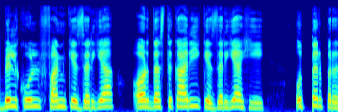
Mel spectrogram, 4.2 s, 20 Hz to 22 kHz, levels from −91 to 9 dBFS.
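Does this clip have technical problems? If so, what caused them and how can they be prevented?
No, there are no technical faults to hear in this speech clip. With nothing going wrong, there is no cause to trace and nothing that needs preventing.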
